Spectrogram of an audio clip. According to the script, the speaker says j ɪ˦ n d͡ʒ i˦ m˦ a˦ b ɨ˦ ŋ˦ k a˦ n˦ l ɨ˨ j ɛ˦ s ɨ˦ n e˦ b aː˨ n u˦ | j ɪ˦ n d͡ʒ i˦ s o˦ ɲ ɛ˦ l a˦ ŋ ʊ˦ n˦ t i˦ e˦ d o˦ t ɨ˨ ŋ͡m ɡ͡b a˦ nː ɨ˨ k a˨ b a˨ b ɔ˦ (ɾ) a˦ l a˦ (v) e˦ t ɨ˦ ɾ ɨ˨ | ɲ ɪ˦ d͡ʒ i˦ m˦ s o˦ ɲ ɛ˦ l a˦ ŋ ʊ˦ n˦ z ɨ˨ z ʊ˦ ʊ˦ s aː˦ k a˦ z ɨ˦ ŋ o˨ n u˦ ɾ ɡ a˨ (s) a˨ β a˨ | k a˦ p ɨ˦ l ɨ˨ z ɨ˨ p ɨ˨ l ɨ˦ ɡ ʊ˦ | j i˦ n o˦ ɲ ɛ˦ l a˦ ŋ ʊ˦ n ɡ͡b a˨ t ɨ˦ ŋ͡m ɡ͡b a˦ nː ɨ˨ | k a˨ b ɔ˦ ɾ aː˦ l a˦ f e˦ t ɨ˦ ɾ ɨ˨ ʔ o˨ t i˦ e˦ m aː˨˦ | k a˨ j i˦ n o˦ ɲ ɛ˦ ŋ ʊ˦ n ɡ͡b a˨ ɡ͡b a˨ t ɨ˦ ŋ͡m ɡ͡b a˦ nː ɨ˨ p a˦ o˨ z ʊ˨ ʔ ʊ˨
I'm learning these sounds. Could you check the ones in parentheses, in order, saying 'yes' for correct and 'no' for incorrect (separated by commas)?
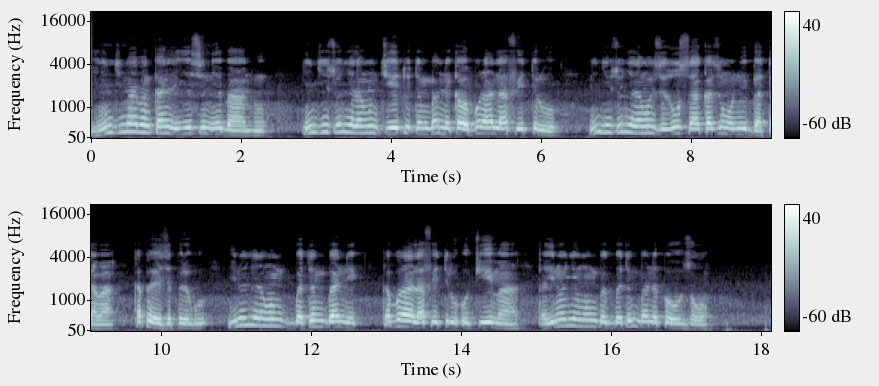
yes, no, no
